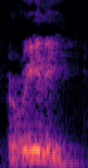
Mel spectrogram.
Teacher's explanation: if I say really in a flat voice, it sounds like I don't believe you. But if I say really with my voice going up at the end, it's a genuine question.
